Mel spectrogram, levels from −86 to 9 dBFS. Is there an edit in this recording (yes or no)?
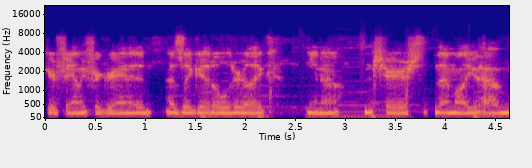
no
